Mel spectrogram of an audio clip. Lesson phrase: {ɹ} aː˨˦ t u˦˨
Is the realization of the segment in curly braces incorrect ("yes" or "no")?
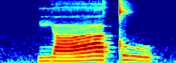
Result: yes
